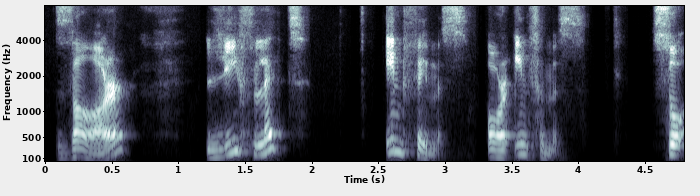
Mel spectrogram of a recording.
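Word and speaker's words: czar: so revolutionary com rates Zar that's how we pronounce it we pronounce it Zar leaflet inFAMOUS or inFAMOUS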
